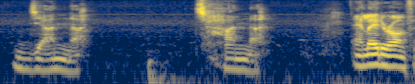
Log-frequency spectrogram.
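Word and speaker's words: jhāna: In Pali, this is pronounced jhana.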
